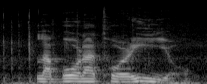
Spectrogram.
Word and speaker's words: laboratorio: Laboratorio, right? The second to last syllable is there.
